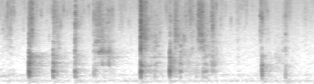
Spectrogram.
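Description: Vegan burger mix stirred by hand in a bowl, a series of soft, close, irregular squishing and scraping strokes with brief pauses between them.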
